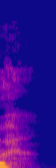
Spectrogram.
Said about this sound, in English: Yes, I had to make that yawn. And I had to smack while I did it, apparently, because that makes so much sense.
